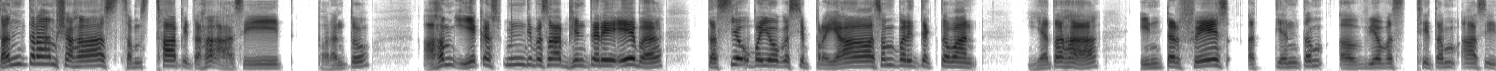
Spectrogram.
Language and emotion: Sanskrit, disgusted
